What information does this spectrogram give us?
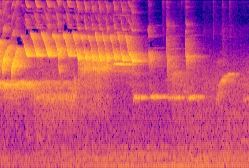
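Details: Belgian canary song for warming up males and bringing hens into breeding condition: a fast high pulsed trill descending in steps, then a level whistled note, isolated chips and a short rising whistle.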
